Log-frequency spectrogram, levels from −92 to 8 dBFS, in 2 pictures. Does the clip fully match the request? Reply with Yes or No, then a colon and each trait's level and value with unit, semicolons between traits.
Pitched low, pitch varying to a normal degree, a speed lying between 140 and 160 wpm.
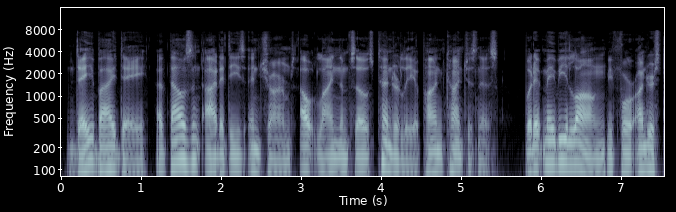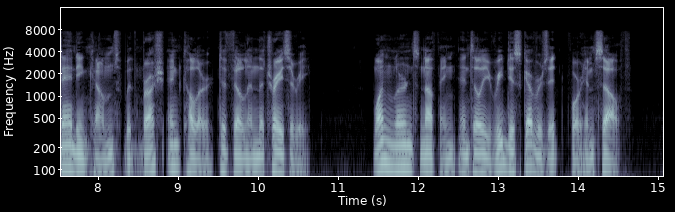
No: very low, 80 Hz; wide, 6.4 semitones; average, 155 wpm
